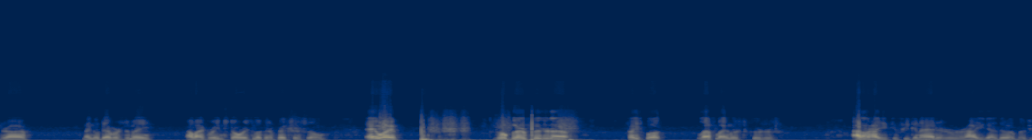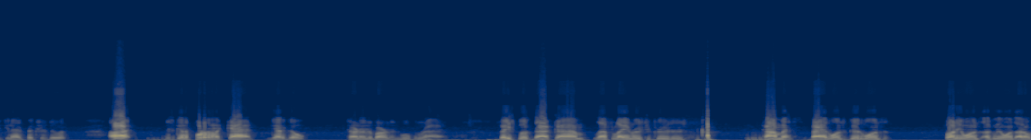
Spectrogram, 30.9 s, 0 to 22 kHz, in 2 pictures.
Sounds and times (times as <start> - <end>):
Speech: 0.0 - 0.5, 1.2 - 4.9, 5.5 - 6.0, 7.4 - 8.6, 9.4 - 11.7, 12.8 - 16.5, 17.1 - 20.1, 20.7 - 22.2, 23.0 - 25.8, 26.9 - 28.8, 29.7 - 30.9.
